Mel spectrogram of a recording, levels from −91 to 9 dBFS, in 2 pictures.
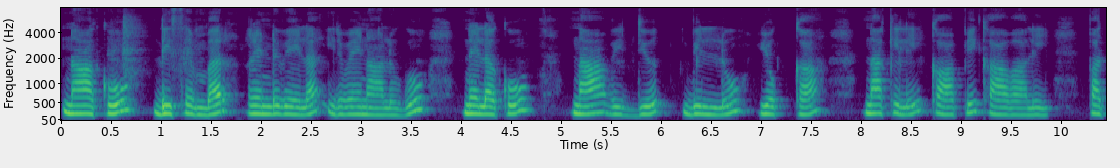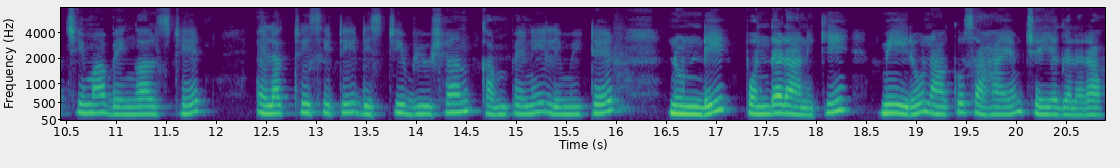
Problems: none marked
